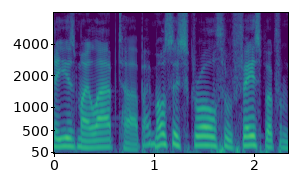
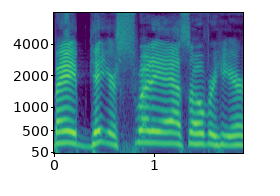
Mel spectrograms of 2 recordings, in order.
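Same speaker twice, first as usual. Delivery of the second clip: very loud, booming yell; 3 semitones higher, 10 dB louder than usual. Retelling calling to a girlfriend who had AirPods in: retelling a loud yell. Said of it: "I very loudly yelled to her".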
